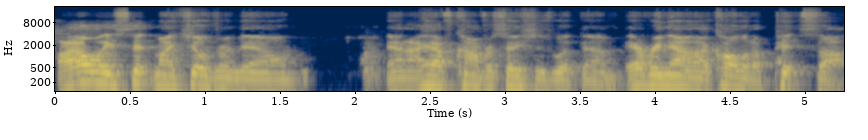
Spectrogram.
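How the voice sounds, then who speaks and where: A man talks at a fairly quick pace in a plain, everyday voice. His pitch is fairly high and varies an ordinary amount. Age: 60s. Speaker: father in a discussion panel. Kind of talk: casual chat. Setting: live stream.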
